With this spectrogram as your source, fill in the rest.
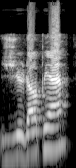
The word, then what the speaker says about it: European: Esa e de europeo me suena como e e perdón European a European person.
